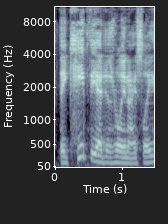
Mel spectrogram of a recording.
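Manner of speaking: normal talking voice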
